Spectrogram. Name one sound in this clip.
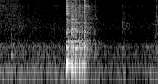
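A metal pot lid clangs onto a pot.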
